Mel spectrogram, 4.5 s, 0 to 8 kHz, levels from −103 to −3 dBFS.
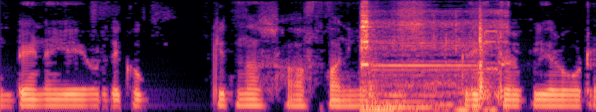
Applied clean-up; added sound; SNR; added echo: classical method spectral subtraction.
